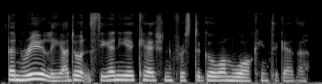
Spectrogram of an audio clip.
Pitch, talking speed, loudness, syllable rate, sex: 190 Hz, 260 wpm, -17 LUFS, 7.1 syllables/s, female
